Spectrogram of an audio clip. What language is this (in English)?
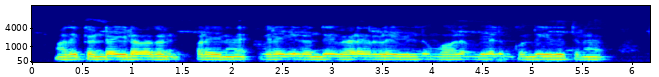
Tamil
